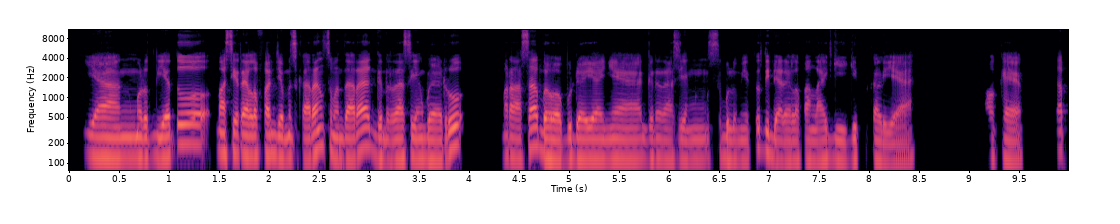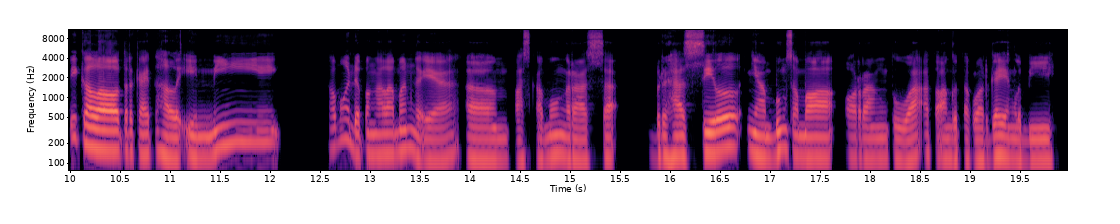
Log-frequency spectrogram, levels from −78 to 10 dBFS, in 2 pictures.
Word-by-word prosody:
yang 125 -2 +1
menurut 120 -1 +1
dia 125 0 +2
tuh 195 0 +1
masih 145 -1 +1
relevan 130 +1 +3
zaman 125 0 0
sekarang, 125 +5 +2
sementara 125 +3 +2
generasi 115 -1 -1
yang 120 - -3
baru, 115 +11 +2 0.4
merasa 130 +7 0
bahwa 115 -5 +3
budayanya 115 0 -1
generasi 115 -1 -6
yang 115 0 -6
sebelumnya 110 -1 -5
itu 165 - -6
tidak 115 -7 -1
relevan 110 +1 -4
lagi, 110 0 -4
gitu 115 0 -6
kali 100 -4 -4
ya? - - -6 0.8
Oke. 115 -3 -4 0.3
Tapi 125 - -6
kalau 165 -4 +9
terkait 145 -2 -2
hal 125 -3 +2
ini, 145 - -2 0.5
kamu 230 +8 -5
ada - - 0
pengalaman 140 +3 -1
nggak 125 - -2
ya, 115 0 0 0.2
mmm, 115 -2 -1
pas 110 0 -7
kamu 130 +3 -3
ngerasa 115 +1 -2 0.3
berhasil 135 +6 +3
nyambung 140 +1 +1
sama 125 -2 +2 0.2
orang 120 -1 -3
tua 115 0 -1
atau 135 -3 -5
anggota 120 0 -4
keluarga 115 +2 -1
yang 130 -2 +1
lebih 115 0 -2
125 Hz, 150 wpm, -23 LUFS, 115-140 Hz, 0.8 s, kalau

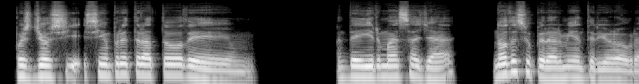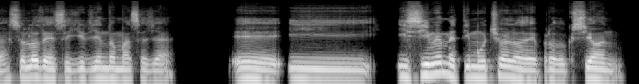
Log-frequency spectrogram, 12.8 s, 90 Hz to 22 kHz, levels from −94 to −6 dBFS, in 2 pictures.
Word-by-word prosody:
pues 155 -3 +2
yo 155 +2 +5
si 150 - +1
siempre 170 0 +1
trato 165 0 +3
de, 125 -7 +1
mm 105 -1 -10 0.8
de 145 +2 +2
ir 145 0 +4
más 150 +1 +2
allá, 135 +2 -1 0.4
no 165 +3 +4
de 205 - +3
superar 150 -10 +2
mi 140 0 -1
anterior 125 -2 -2
obra, 110 0 -2
solo 140 +2 +1
de 135 -3 0
seguir 125 0 -5
yendo 130 0 -1
más 120 0 -3
allá, 115 -1 -7 0.6
eh, 125 -3 -1
y 120 -2 -3 0.3
y 150 -1 -1
sí 165 +5 +3
me 180 +2 +3
metí 145 -4 -1
mucho 140 +2 0
a 145 - +2
lo 130 -2 +1
de 120 -1 +1
producción 125 +2 -2
135 Hz, 160 wpm, -20 LUFS, 120-150 Hz, 0.8 s, yo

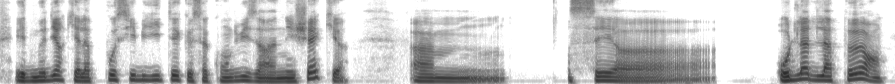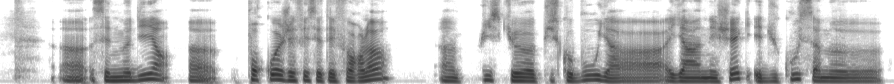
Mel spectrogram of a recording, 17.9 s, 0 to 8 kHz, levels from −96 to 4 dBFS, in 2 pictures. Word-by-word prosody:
et 130 - +4
de 125 - -1
me 135 +1 +4
dire 160 +1 0
qu'il 135 - -2
y - - +4
a - - +2
la 125 -1 +2
possibilité 155 +2 -2
que 130 -4 -2
ça 120 - -3
conduise 130 +2 -2
à 115 - +2
un 110 +1 +2
échec, 205 - 0 0.8
hem, 115 -3 -1 0.6
c'est, 140 +1 +1
heu, - - +2 1.6
au-delà 160 +8 +5
de 155 - -3
la 145 -2 +3
peur, 175 - +1 0.8
heu, - - -1
c'est 140 - 0
de - - +4
me 135 +1 +4
dire, 175 +5 +1 0.2
heu: 65 -1 -2 0.3
«Pourquoi 175 +1 +3
j'ai 145 -3 +3
fait 145 - -1
cet 130 -1 -1
effort-là, 125 - +2 0.5
heu, 125 -4 -1 0.2
puisque 155 -3 -2 0.2
puisqu'au 120 +2 -2
bout 160 +7 0
il 150 - 0
y 125 - +3
a - - -2
il 120 - +2
y 125 - +4
a 120 - +5
un 115 0 +4
échec?» 150 - +1
et 115 - +2
du 115 +1 -5
coup, 185 - -2
ça 135 -8 -1
me, 115 -1 0
130 Hz, 170 wpm, -23 LUFS, 115-155 Hz, 1.6 s, au-delà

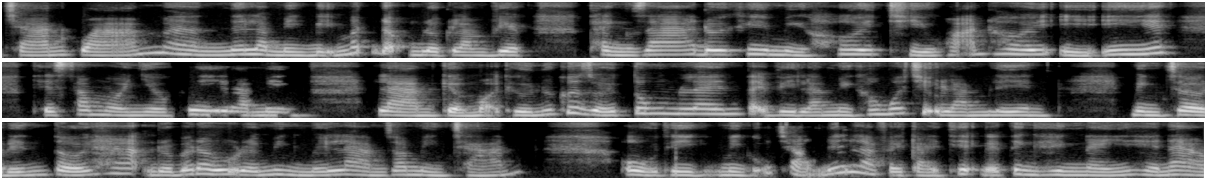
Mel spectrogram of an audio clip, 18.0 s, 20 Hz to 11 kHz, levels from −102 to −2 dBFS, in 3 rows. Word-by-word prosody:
chán 205 +1 -3
quá 210 +1 -2
mà, 275 -7 -2
nên 225 +4 0
là 260 - +3
mình 205 -2 -1
bị 195 0 -2
mất 230 - -2
động - - +2
lực 210 -2 +2
làm 195 -2 -2
việc, 215 0 +5 0.3
thành 210 -4 -1
ra 240 +3 -1
đôi 245 -1 +7
khi 265 -2 +2
mình 225 -4 0
hơi 255 +2 +1
trì 200 -4 +1
hoãn, 245 +4 -7
hơi 265 -2 +2
ỷ 190 -5 -1
y 260 +5 +2
ấy. 335 +1 -2 0.4
Thế 210 - +2
xong 240 +3 +4
rồi 205 -3 -3
nhiều 195 -1 -2
khi 250 - +7 0.2
là 205 -2 -5
mình 200 -1 -2 0.4
làm, 190 -5 +1
kiểu, 190 - +5
mọi 195 +3 -1
thứ 205 - +3
nó 250 - -3
cứ 340 - 0
rối 235 -8 +4
tung 305 -1 -1
lên, 280 -1 -1
tại - - -1
vì 205 - +2
là 195 -1 -3
mình 200 -1 -2
không 260 +1 -2
có 295 - 0
chịu 220 - +4
làm 195 -1 -1
liền, 200 -1 0 0.4
mình 215 -3 +2
chờ 210 0 +7
đến 200 +4 -2
tới 215 -1 +3
hạn 295 +1 -6
rồi 205 - +1
bắt 245 - +1
đầu 280 -1 +2
lúc 255 - +6
đấy 220 -2 +3
mình 230 -3 -3
mới 200 - -2
làm 230 -4 -1
do 235 +3 -4
mình 210 -5 -3
chán. 190 +4 -3 0.5
Ồ, 225 -4 +4
thì 210 -2 +1
mình 210 -2 -1
cũng - - -6
chẳng - - -5
biết 295 +6 0
là 345 -7 -1
phải 200 - 0
cải 200 -2 -5
thiện - - +3
cái - - +1
tình 260 -3 0
hình 220 -1 -1
này 195 -2 -1
như 220 +4 -4
thế 210 - 0
nào 225 -1 -3
220 Hz, 275 wpm, -25 LUFS, 200-250 Hz, 0.5 s, đôi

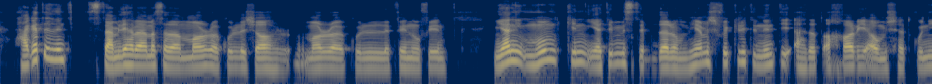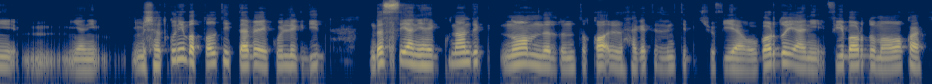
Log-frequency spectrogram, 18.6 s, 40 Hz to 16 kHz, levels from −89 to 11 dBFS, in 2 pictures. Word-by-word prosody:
الحاجات 210 - +2
اللي 245 -3 +3
أنتِ 235 0 -3 0.2
بتستعمليها 155 +4 +4
بقى 155 -1 +6
مثلًا 145 -3 +1
مرّة 140 +2 +1
كل 135 0 -7
شهر 130 -2 -1
مرّة 135 -4 -1
كل 130 -1 -7
فين 135 -2 -5
وفين 130 +1 -7 0.5
يعني، 195 +8 +6
مُمكن 200 +3 -2
يتم 145 +6 -4
استبدالهم. 135 -5 -1
هي 170 +2 0
مش 195 +1 -6
فكرة 200 +2 -6
إن 150 -1 -6
أنتِ 165 +2 -5 0.2
هتتأخري 145 +2 -1
أو - - +2
مش 125 +1 -11
هتكوني 140 +2 -8
م - - -17 0.3
يعني 120 0 -5 0.3
مش 145 +2 -3
هتكوني 225 +10 -1
بطلتِ 185 -1 +2
تتابعي 155 -5 +3
كل 155 +2 -5
جديد، 145 +3 -13 0.5
بس 190 +8 +8
يعني 180 -4 +5
هيكون 160 +4 -3
عندِك 195 +1 +1
نوع 170 +4 +4
من 160 -4 -3
الانتقاء 135 +2 +1
للحاجات 140 +1 -7
اللي 135 -2 -14
أنتِ 140 0 -14
بتشوفيها 130 0 -5
وبرضه 135 +11 +1
يعني، 135 -7 -2
في 150 - -6
برضه 155 0 +2
مواقع 140 +2 0
145 Hz, 160 wpm, -23 LUFS, 135-165 Hz, 0.5 s, بس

